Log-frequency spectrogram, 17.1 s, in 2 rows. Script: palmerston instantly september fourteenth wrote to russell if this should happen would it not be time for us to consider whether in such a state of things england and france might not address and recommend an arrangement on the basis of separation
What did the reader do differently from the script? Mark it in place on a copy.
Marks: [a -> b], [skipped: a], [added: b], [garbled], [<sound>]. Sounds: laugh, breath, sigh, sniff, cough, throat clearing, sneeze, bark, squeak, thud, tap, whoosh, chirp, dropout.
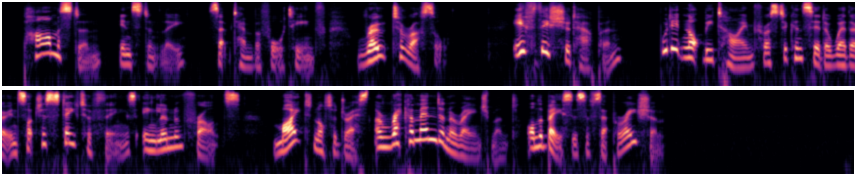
palmerston instantly september fourteenth wrote to russell if this should happen would it not be time for us to consider whether in such a state of things england and france might not address and recommend an arrangement on the basis of separation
